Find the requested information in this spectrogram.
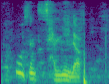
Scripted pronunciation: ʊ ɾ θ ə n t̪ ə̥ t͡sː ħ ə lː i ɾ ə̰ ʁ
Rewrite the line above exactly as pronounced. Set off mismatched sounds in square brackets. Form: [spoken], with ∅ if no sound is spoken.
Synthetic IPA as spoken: ʊ ɾ θ ə n t̪ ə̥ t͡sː ħ ə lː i [l] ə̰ ʁ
